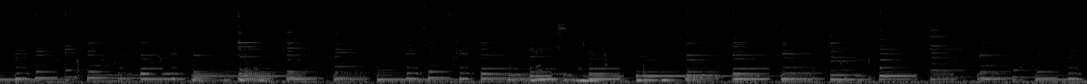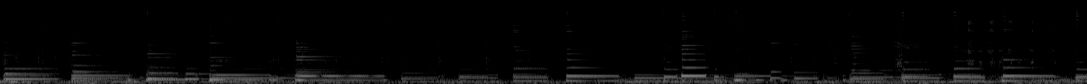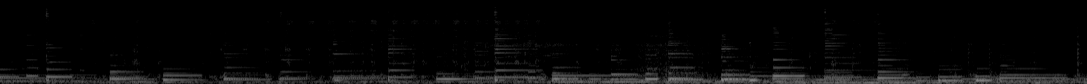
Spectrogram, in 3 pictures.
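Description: Background acoustic guitar music: a steady run of short plucked notes. Under it, faint scratching of a graphite pencil shading on paper.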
